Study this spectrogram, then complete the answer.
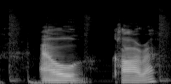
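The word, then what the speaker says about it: Alcaraz: Loyalty wimon Spygate R Carlos Al Cara you don't pronounce a zed at the end amit's father filmed Novak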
